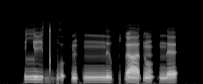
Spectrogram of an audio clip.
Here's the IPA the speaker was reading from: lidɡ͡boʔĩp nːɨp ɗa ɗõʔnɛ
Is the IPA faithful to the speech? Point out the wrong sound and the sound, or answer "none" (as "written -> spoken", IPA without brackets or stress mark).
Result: none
